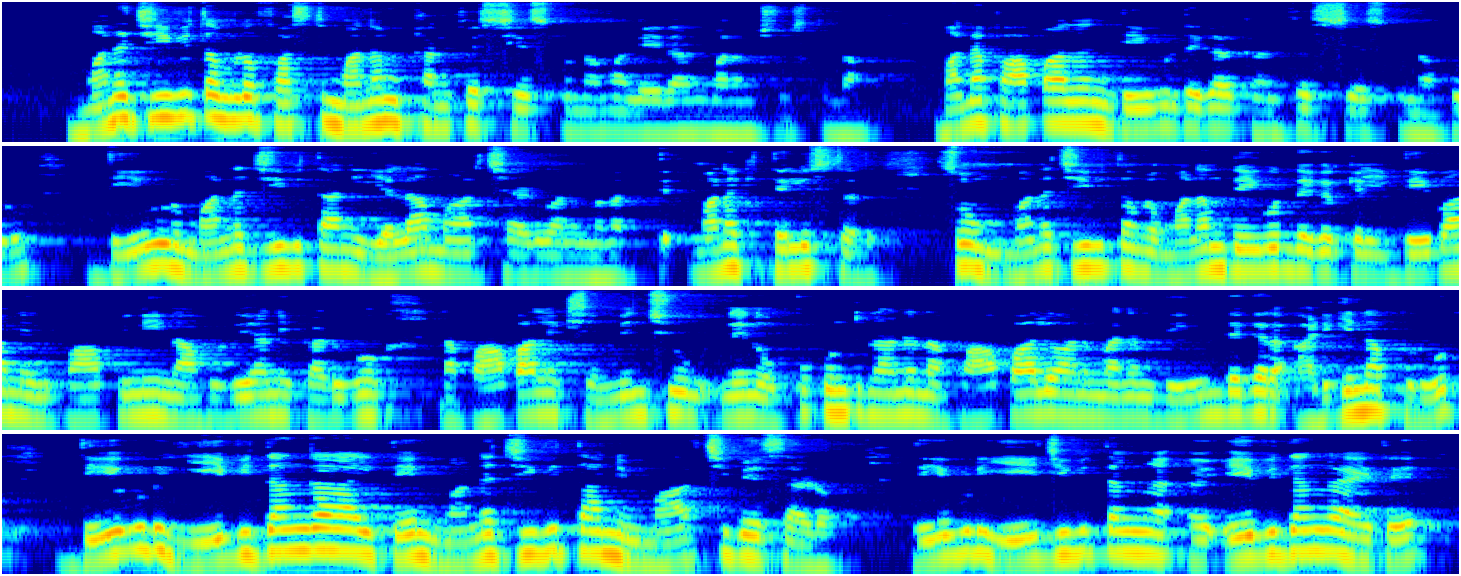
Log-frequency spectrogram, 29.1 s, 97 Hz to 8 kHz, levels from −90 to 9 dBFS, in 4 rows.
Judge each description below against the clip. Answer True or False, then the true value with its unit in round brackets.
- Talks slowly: True (130 wpm)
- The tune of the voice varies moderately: True (4.3 semitones)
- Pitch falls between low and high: True (155 Hz)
